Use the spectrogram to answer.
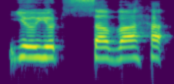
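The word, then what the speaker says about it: युयुत्सवः: So there's a silent. That means how are we going to? Samaveta yuyut savaha. But we are not going to pronounce the word A very clearly. But it's just like a sound coming out from the mouth.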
